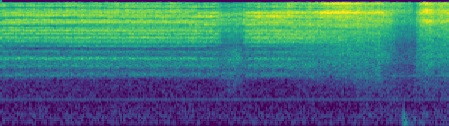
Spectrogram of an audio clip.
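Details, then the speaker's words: Small compressor converted to a pond aerator, air blowing from its exhaust (pressure) port with the other line as intake: steady hiss of escaping air over a constant hum. Pumping air normally. "this one here will be the exhaust which means it's blowing pressure and actually you could get a lot of pressure over these suckers here"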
